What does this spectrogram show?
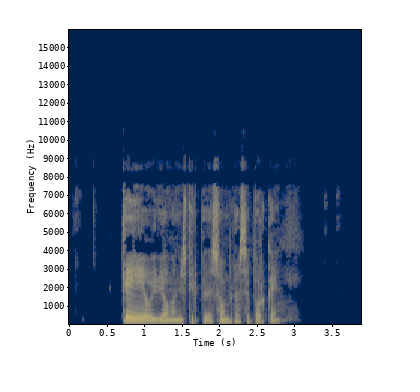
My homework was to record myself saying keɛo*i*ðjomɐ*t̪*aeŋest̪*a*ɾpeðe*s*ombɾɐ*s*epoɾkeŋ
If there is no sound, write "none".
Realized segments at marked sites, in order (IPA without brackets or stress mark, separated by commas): i, none, i, s, s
